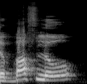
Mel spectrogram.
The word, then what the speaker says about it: buffalo: बफेलो मत बोलिएगा, बफेलो गलत प्रोनाउंसिएशन होता है, बफलो। इससे आप कहिएगा बफलो।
